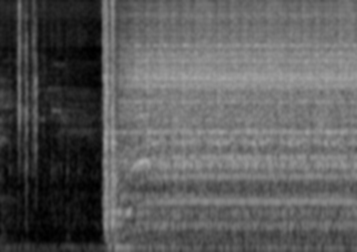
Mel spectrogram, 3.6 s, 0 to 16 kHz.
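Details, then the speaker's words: 1976 Jaguar XJ6 Series 2 long-wheelbase being cranked with spark plugs out before a compression test. Fast, even spinning starter whir with no misses; healthy cranking. "okay so she's cranking fr the ignition"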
